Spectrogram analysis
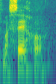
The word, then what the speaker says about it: Masego: Tell us about your name, Masego, where it came from. It came from, it's a Tswana name, and it's Masego, if the correct pronunciation.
